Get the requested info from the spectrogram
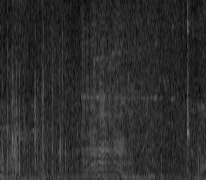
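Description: Soft rustling of nylon tent fabric being handled, with a brief faint voice sound about a second in and one sharp click near the end.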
